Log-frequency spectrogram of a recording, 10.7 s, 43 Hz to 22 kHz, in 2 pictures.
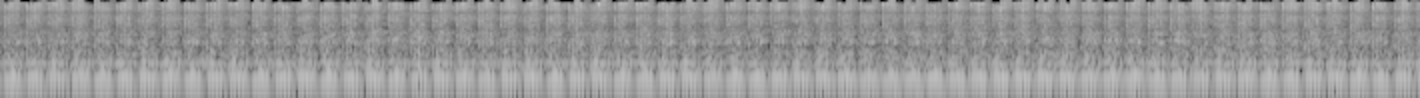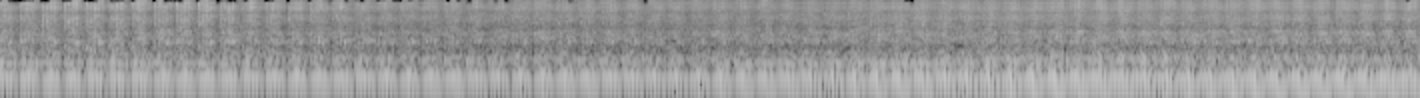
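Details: Allis Chalmers HD20 crawler, GM 6-110 two-stroke diesel, after 15 years sitting, blower rebuilt, full-flow filters, worn exhaust manifold/muffler: steady, even beat at fast idle, deep low rumble, no knocks or misses; runs smoothly.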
